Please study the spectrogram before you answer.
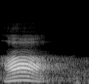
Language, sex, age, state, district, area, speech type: Tamil, male, 60+, Tamil Nadu, Krishnagiri, rural, read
